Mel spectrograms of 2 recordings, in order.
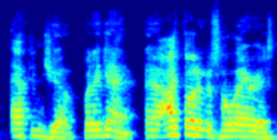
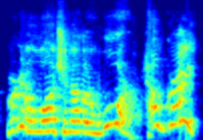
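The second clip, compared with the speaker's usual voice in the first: sarcastic cheer; 10 semitones higher, 3 dB louder than usual. Acted. Sarcastic mock cheer about war.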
